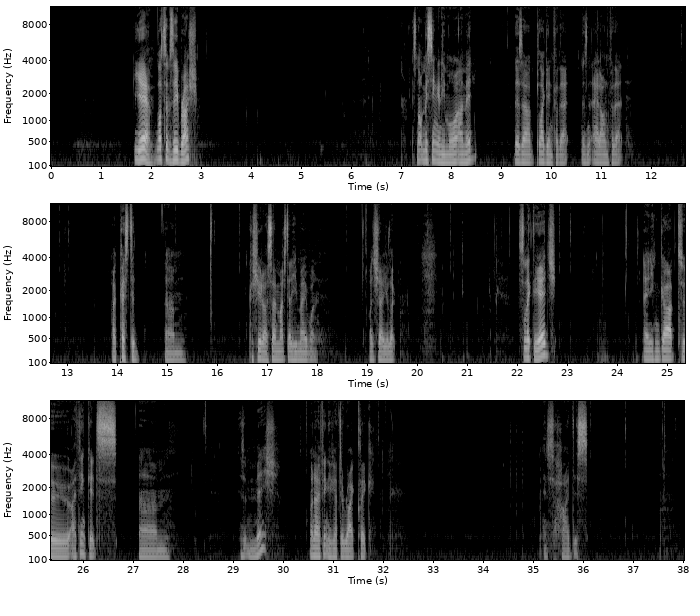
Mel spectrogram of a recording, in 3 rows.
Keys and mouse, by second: 10.0 middle click, 12.9-15.0 middle drag, 15.7 middle click, 16.9-18.4 middle drag, 20.0 middle click, 21.3 2, 22.0 click, 22.4 middle click, 25.9-30.7 drag, 36.7 middle click.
